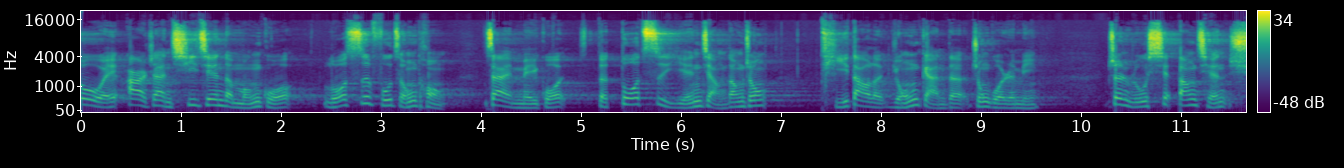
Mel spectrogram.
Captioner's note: speaking Mandarin Chinese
